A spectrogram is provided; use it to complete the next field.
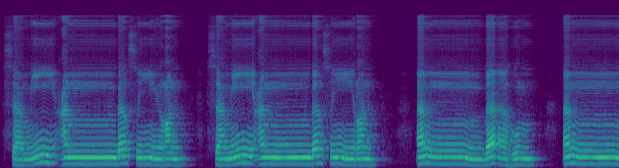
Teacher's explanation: Cara membacanya, mengganti nun sukun dengan mim sukun dan disertai gunnah 2-3 harokat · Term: iqlab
